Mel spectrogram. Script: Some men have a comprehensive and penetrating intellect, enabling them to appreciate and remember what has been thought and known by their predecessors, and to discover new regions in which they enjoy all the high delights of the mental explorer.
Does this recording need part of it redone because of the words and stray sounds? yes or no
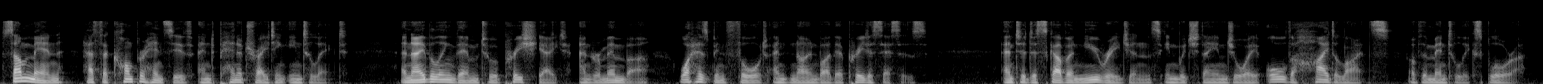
yes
